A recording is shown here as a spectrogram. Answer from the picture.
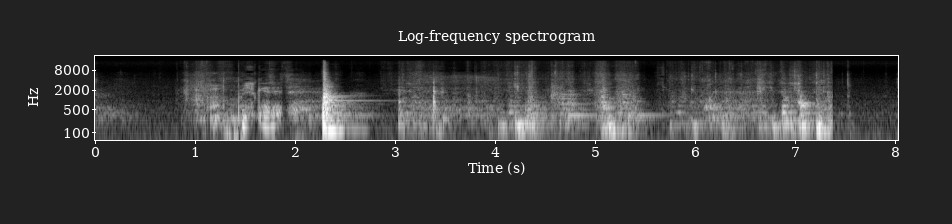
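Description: Split firewood being pushed into a small sheet-metal wood stove: knocks and scrapes of wood against metal, with one sharp metallic clang a little over two seconds in that rings briefly.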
